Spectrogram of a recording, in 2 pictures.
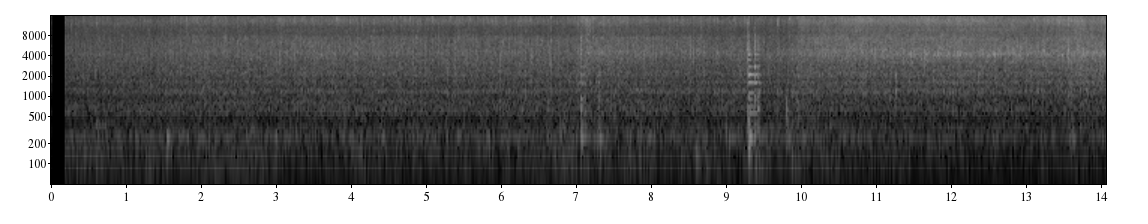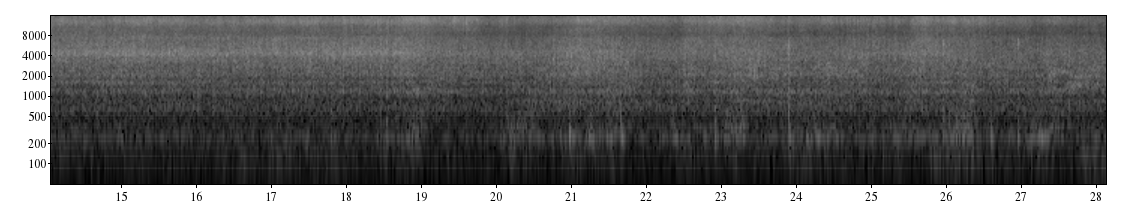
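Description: Chicken curry sizzling and frying in a steel karahi over a gas flame, with a metal spatula stirring and scraping through it. There is one sharp knock about nine seconds in, and the sizzle grows louder after it, once raw chicken pieces are in the hot gravy.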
